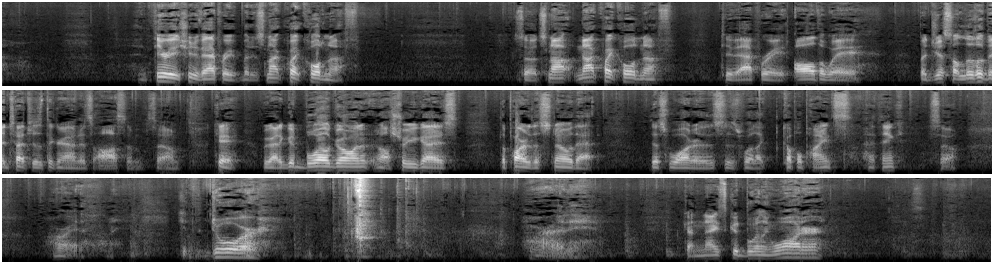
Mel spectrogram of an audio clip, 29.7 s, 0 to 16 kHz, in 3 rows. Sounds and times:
Boiling: 0.0 - 29.6
Speech: 1.3 - 3.6, 5.1 - 19.5, 20.2 - 21.0, 21.6 - 22.6, 25.0 - 25.8, 26.6 - 28.1.

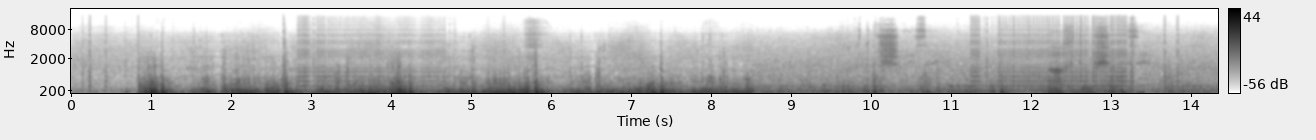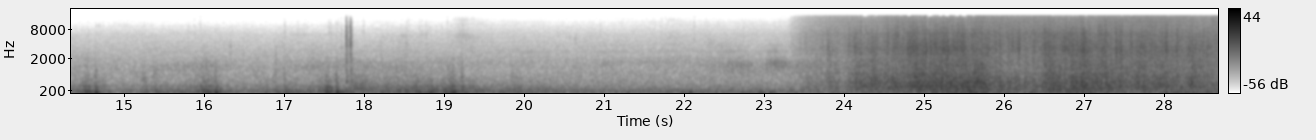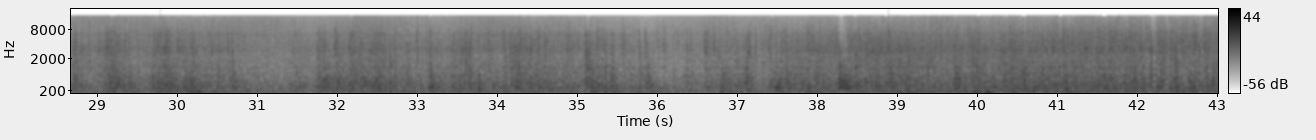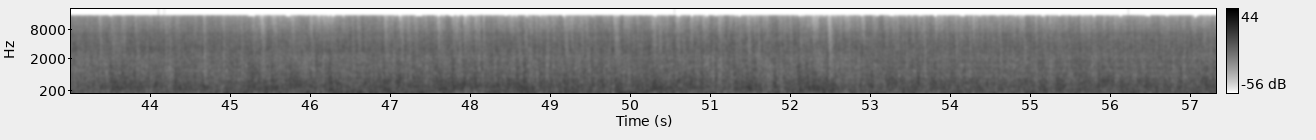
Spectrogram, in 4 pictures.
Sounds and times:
Raindrop: 0.0 - 6.6, 7.2 - 19.3, 23.4 - 57.3
Rain on surface: 0.0 - 57.3
Thunder: 0.8 - 10.2, 13.0 - 16.3, 16.9 - 20.2, 22.6 - 57.3.

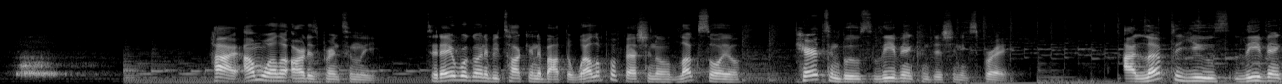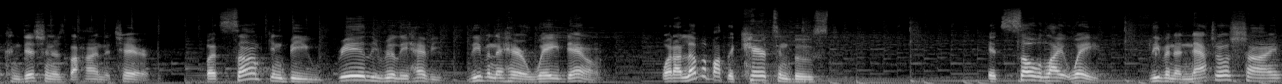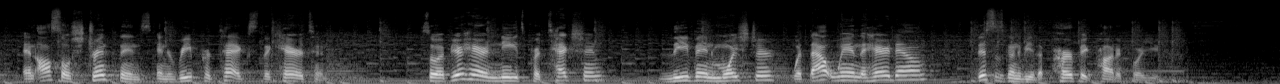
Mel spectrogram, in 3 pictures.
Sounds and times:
Music: 1.1 - 38.4
Speech: 2.1 - 7.4, 8.0 - 10.2, 11.2 - 21.2, 22.7 - 29.0, 29.9 - 31.7, 32.3 - 37.3.

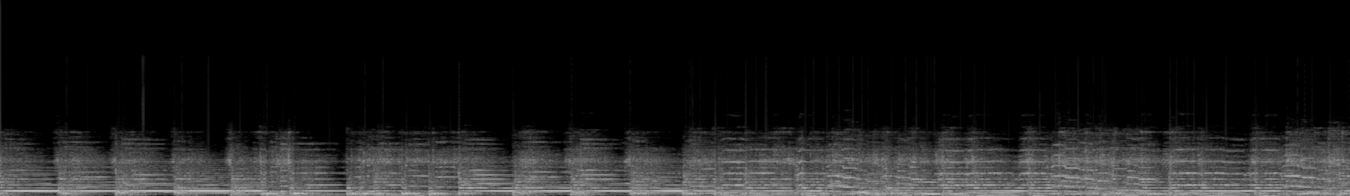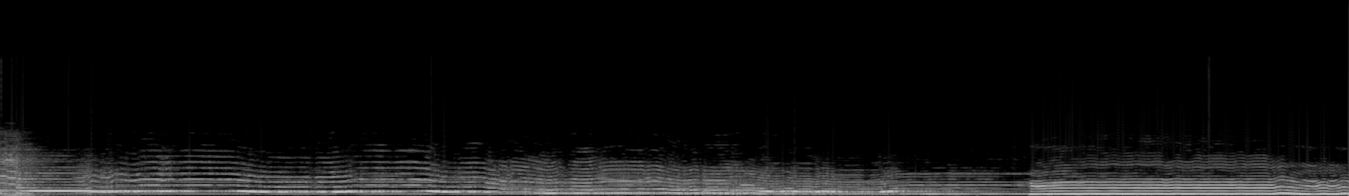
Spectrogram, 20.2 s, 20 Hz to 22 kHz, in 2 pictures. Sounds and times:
Music of Bollywood: 0.0 - 20.2.

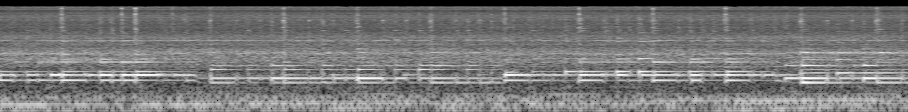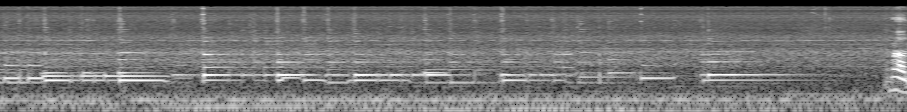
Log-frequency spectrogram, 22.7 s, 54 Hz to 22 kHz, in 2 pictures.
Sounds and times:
Music: 0.0 - 21.2.

